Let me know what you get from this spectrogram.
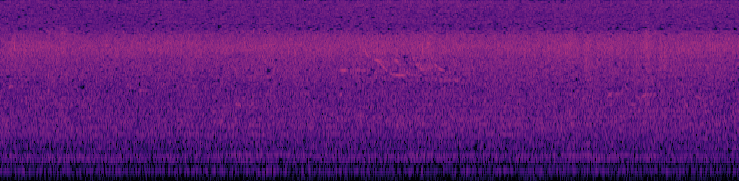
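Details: Honey bees of a swarm flying around and landing during collection at an old barn, where a hive had been cut out two days before. Even, hissing, broadband buzz of many wings, steady without pauses for over seven seconds.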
